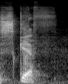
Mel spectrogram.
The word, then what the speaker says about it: SCIF: But he talked about they could meet in a skiff.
